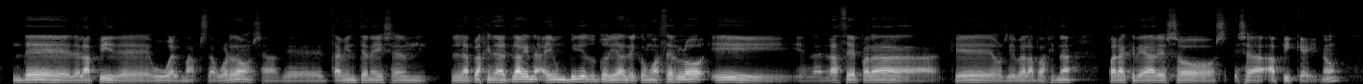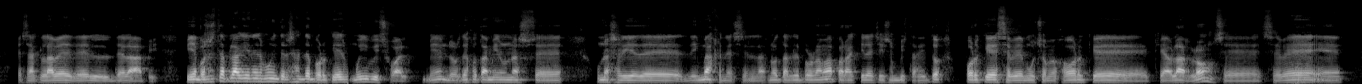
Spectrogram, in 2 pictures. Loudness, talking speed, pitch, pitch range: -25 LUFS, 210 wpm, 100 Hz, 90-110 Hz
